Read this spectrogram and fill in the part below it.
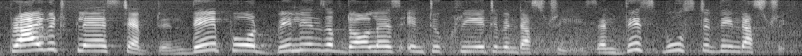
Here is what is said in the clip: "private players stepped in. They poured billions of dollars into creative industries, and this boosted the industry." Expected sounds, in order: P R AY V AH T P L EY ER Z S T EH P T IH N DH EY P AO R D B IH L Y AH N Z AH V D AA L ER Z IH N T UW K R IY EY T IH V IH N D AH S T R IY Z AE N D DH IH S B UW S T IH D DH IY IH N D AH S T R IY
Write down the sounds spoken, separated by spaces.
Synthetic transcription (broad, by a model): P R AY V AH T P L EY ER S T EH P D IH N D EY P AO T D B IH L Y AH N Z AH V D AA L ER Z IH N T UW K R IY EY T IH V IH N D AH S T R IY Z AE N D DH IH S B UW S T IH D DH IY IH N D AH S T R IY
